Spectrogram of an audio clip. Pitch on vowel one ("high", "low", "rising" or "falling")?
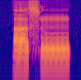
high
